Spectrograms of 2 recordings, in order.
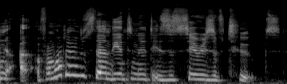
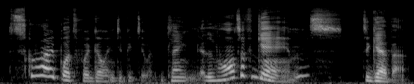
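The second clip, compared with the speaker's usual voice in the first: ordinary delivery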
